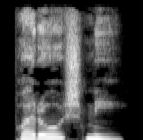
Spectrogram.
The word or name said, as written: ಪರಸನೆ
